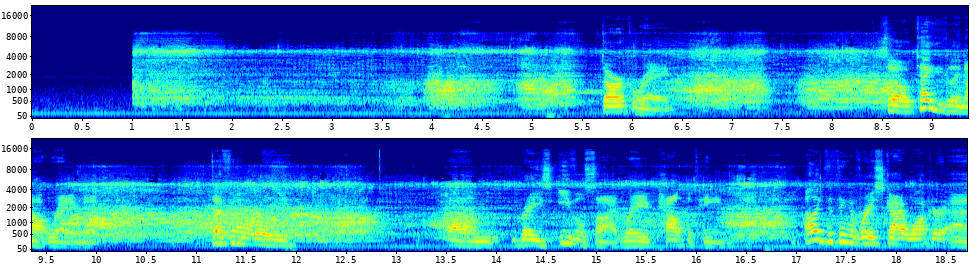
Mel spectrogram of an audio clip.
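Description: A toy lightsaber hums steadily.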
